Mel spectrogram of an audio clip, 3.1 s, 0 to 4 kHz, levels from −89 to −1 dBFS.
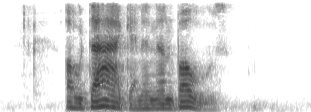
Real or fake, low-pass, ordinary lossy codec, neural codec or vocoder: real; 3.6 kHz; AAC, 32 kbps; none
